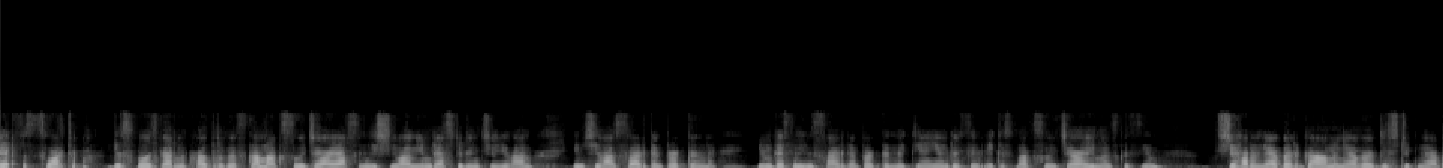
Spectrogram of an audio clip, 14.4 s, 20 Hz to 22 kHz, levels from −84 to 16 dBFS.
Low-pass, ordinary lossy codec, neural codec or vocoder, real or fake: 7.2 kHz; AAC, 48 kbps; codec, 24 kHz, 1 kbps, SNAC; fake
